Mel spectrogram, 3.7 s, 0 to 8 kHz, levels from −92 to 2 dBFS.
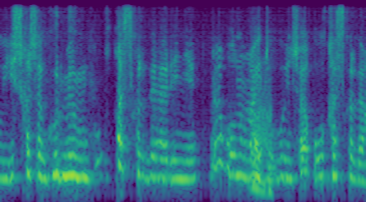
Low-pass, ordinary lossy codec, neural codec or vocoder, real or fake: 7.2 kHz; none; vocoder, 24 kHz, 100 mel bands, Vocos; fake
